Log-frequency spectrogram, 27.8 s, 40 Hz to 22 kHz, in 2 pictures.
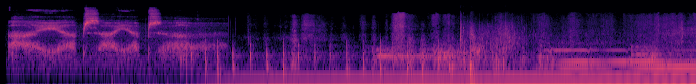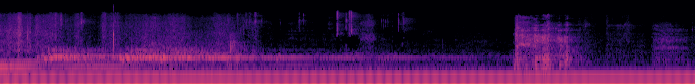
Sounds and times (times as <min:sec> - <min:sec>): Whispering: 0:00.1 - 0:04.6.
